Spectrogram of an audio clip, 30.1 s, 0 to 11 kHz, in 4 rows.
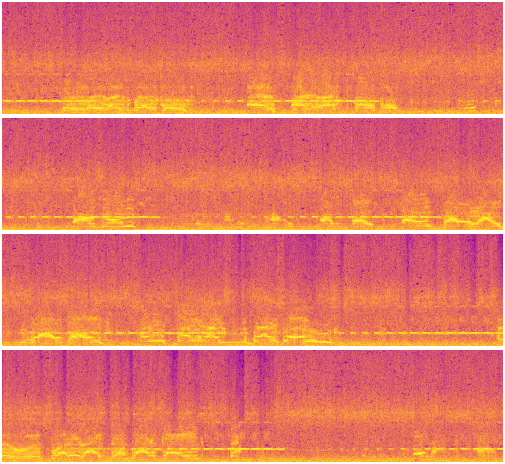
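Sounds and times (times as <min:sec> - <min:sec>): high feedback whine: 0:00.0 - 0:30.0
wall of distorted noise: 0:00.0 - 0:30.0
distorted vocals: 0:00.7 - 0:30.0
heavily processed voice: 0:00.9 - 0:20.2, 0:22.3 - 0:30.0.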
